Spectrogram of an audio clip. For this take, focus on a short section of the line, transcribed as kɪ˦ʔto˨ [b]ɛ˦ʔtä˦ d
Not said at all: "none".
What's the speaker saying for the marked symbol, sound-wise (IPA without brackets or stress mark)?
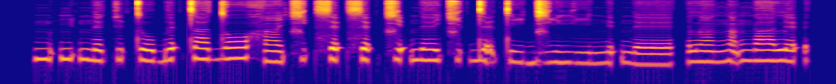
b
